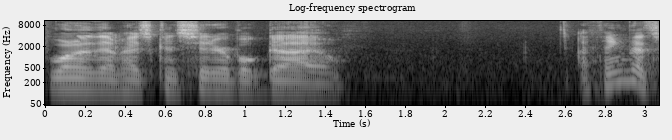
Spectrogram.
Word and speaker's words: Guile: what at least one of them has considerable guile i think that's how you pronounce it keel i know kyle is how you pronounce this street fighter him his name is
